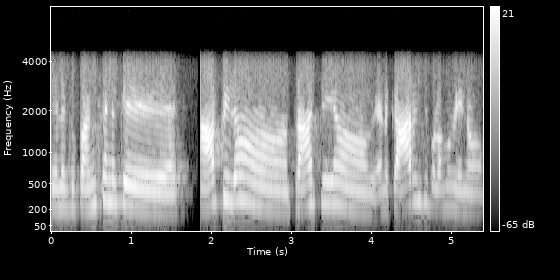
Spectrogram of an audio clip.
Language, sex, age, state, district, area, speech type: Tamil, female, 30-45, Tamil Nadu, Tiruchirappalli, rural, conversation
